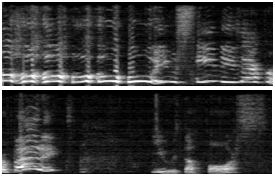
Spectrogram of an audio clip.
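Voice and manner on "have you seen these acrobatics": laughing. Real, not acted. Laughing gamer exclaims.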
